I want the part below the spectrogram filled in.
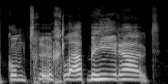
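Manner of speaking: high-pitched shouted demand; calling out. A narrator's reading. Locked-in woman to her departing captor, calling out desperately. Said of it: "riep ze".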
